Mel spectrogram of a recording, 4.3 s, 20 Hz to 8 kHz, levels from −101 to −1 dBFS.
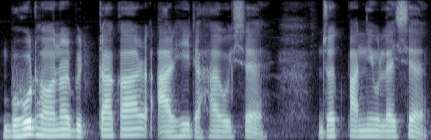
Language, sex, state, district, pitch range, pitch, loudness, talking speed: Assamese, male, Assam, Kamrup Metropolitan, 110-125 Hz, 115 Hz, -20 LUFS, 125 wpm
